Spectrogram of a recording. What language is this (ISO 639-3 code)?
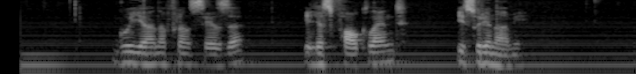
por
